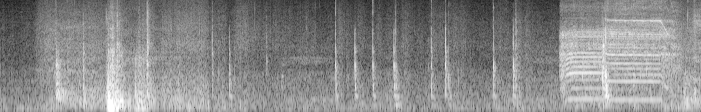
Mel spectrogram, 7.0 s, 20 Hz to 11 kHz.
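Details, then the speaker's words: RV door keypad lock after holding keypad button 1 for five seconds to mute beeps: keycode and key fob lock/unlock give sharp lock-throw clicks and a short motor whir with no chirps; lock works normally, beeps muted. "i put in my code no beeps use the key fob no beeps that's lock and that's unlock"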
